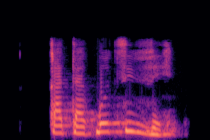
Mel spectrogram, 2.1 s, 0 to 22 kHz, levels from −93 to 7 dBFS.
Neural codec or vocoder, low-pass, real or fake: none; 7.2 kHz; real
